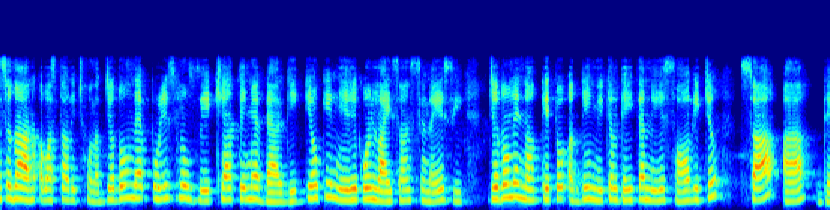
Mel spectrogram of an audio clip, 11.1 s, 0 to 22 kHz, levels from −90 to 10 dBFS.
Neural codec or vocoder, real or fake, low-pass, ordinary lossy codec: codec, 24 kHz, 0.9 kbps, WavTokenizer, medium music audio release; fake; 7.2 kHz; none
